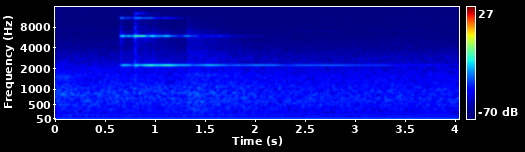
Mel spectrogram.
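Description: An altar bell is shaken briefly about half a second in, a few quick strikes, and then one clear tone rings on and fades away over about three seconds.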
